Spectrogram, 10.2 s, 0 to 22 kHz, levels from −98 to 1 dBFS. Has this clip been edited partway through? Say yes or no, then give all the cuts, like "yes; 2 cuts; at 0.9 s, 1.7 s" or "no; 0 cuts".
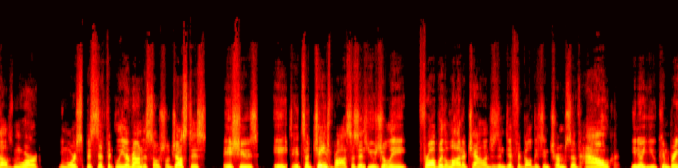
yes; 3 cuts; at 0.9 s, 2.1 s, 5.4 s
